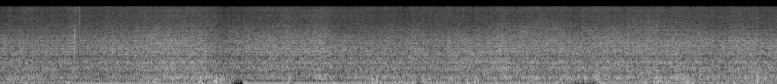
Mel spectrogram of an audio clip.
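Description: Ground fountain firework (flower pot) spraying golden sparks, giving a steady, loud hissing rush.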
